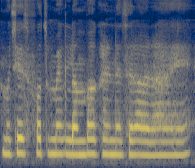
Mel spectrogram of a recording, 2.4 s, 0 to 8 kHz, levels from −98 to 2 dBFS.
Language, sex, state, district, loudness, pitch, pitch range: Hindi, female, Arunachal Pradesh, Lower Dibang Valley, -16 LUFS, 255 Hz, 245-260 Hz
